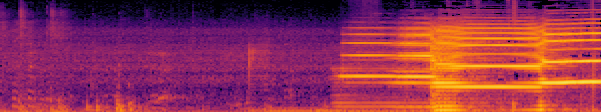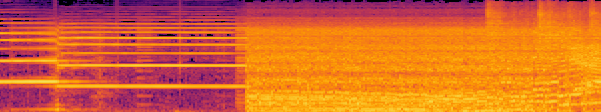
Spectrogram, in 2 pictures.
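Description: Punk rock band starting a song. A distorted electric guitar comes in about three and a half seconds in and holds ringing notes, shifting pitch a few times. About eight and a half seconds in, drums and the full band come in loudly.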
